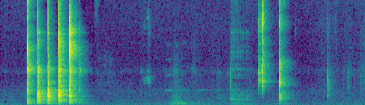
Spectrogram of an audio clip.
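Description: Deer hair being evened in a hair stacker tapped on the tying bench: a quick run of about five sharp knocks. A couple of lighter clicks follow near the end.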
